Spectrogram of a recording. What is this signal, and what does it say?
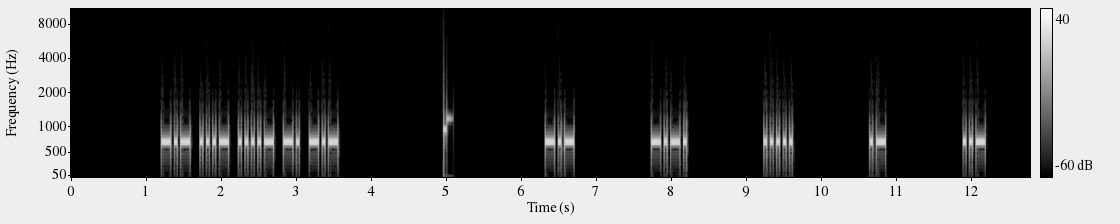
Morse code, heard as a keyed tone, about 28 wpm, spaced as for 12 wpm, 700 Hz. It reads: KV4NK KC5AU
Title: USA Call Signs - 5 Characters - 8x Character Spacing - 28wpm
